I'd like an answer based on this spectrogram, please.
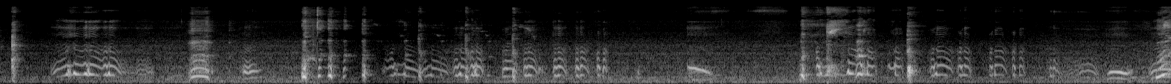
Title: thinks coughing is hilarious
